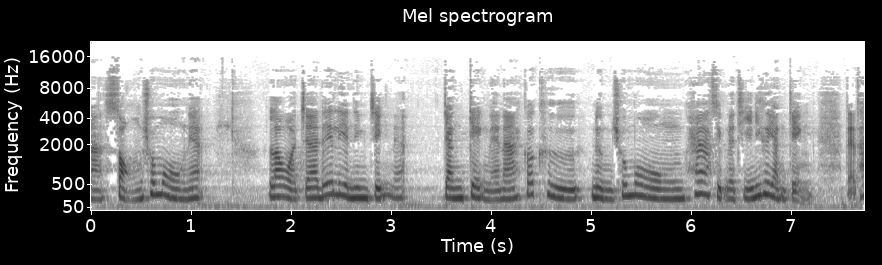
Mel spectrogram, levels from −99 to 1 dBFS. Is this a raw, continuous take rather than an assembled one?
yes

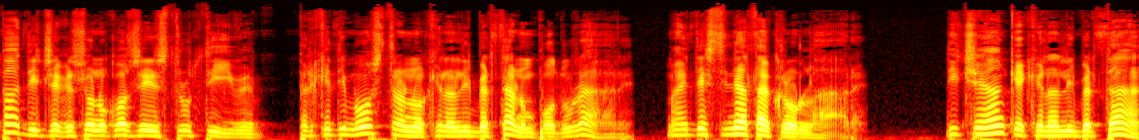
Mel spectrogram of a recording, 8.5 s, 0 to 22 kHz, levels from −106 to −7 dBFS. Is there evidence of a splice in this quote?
no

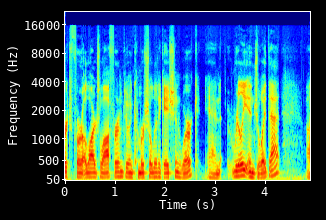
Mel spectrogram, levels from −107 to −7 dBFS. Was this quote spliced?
no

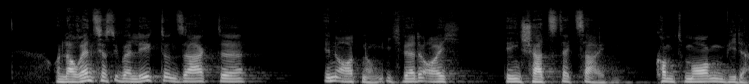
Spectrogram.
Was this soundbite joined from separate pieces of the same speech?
yes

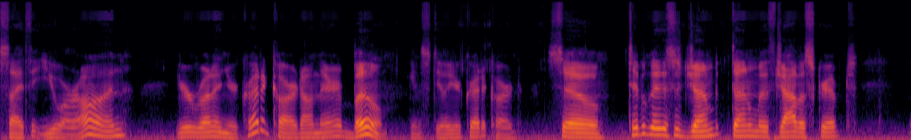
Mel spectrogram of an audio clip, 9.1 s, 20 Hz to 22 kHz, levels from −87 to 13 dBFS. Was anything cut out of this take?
yes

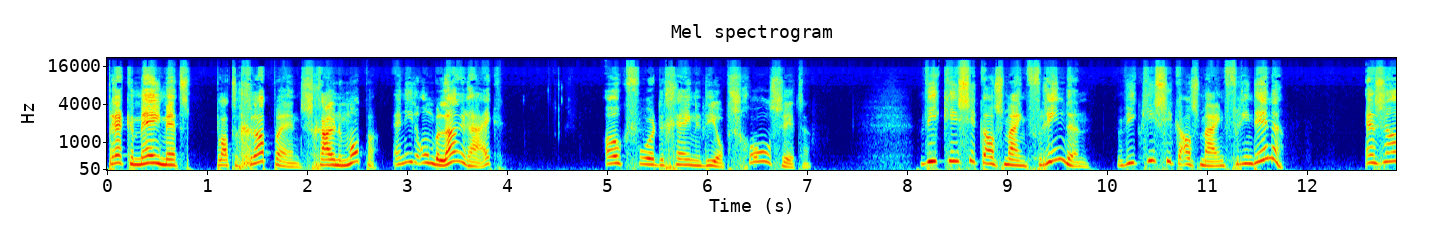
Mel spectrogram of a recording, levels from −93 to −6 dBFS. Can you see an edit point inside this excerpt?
yes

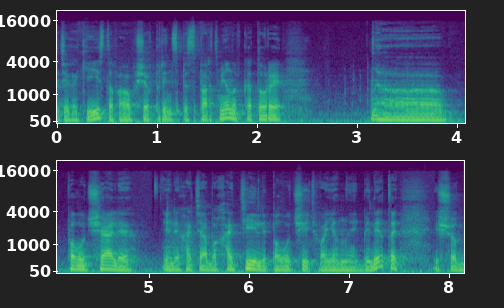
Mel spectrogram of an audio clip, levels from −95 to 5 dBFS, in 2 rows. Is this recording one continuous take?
yes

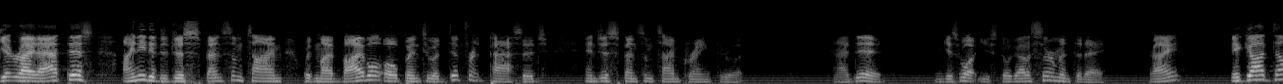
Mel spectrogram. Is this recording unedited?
yes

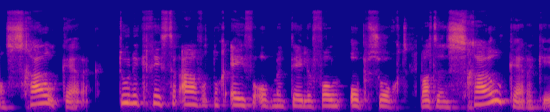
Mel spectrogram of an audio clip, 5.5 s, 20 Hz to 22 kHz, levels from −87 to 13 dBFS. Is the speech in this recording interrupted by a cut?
yes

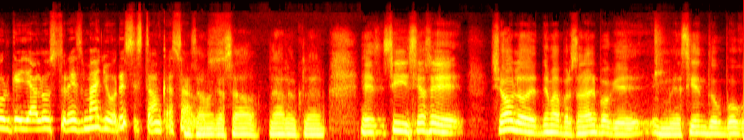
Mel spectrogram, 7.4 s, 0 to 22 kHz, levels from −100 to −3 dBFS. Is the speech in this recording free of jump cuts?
yes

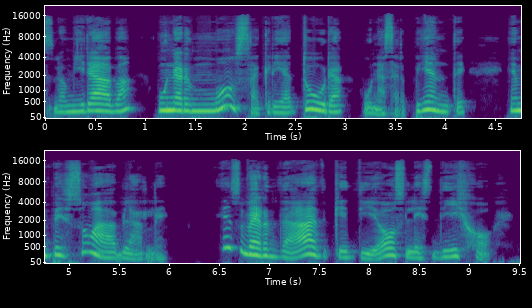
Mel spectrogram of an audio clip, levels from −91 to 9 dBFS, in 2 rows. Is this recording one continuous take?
yes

